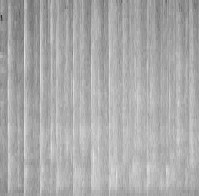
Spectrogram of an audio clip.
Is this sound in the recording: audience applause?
yes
